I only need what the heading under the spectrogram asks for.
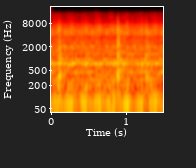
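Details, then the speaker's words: Air-cooled 1800 flat-four with Kadron carbs replacing Dellortos, stock pushrods, full 1 1/2 inch header: cold engine ticking over with slow, slightly lumpy beat; idle speed a little too low. "that's a little bit low on the RPM come on baby"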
